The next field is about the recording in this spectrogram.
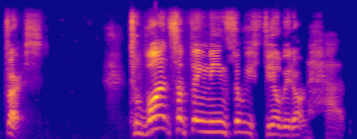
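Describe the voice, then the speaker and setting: A man giving a dramatic, theatrical reading of a self-help book, emphatic, with swells and hushed drops. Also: high voice, very animated, normal speed, vocal fry, no echo. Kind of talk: theatrical dramatic reading of scripted instructional text.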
